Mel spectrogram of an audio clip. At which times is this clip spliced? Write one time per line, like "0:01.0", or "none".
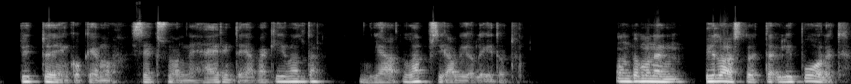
none

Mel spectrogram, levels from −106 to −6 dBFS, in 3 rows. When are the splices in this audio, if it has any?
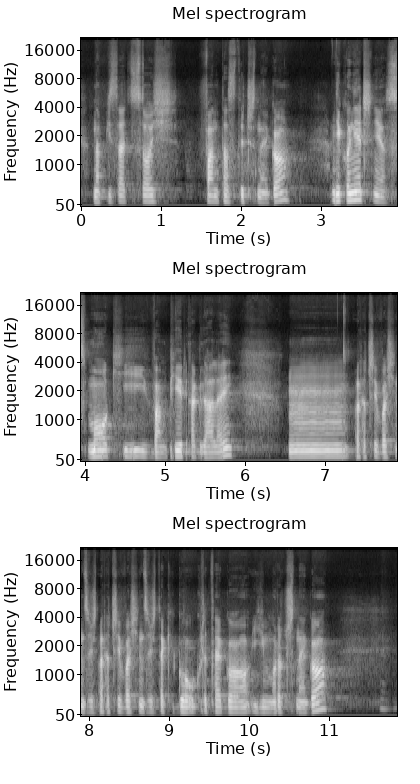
0:01.3
0:03.1
0:05.3
0:08.1

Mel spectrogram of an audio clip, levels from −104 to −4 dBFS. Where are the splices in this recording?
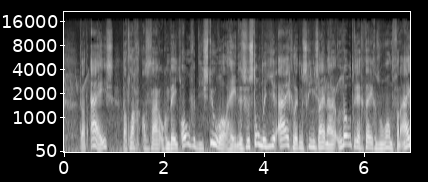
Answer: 0:02.3
0:04.7
0:05.1

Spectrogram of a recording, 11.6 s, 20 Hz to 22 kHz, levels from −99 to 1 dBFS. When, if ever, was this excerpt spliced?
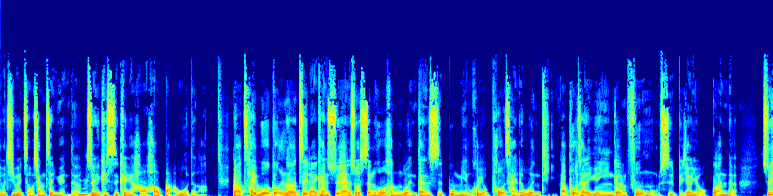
0:01.3
0:03.4

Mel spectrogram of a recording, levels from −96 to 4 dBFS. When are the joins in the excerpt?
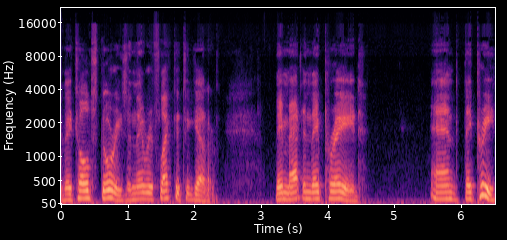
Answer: none

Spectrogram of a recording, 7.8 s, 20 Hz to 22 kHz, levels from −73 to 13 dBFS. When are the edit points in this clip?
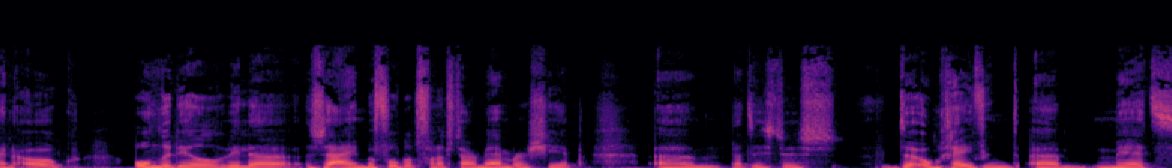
0:02.0
0:03.0
0:04.9
0:05.9
0:06.7

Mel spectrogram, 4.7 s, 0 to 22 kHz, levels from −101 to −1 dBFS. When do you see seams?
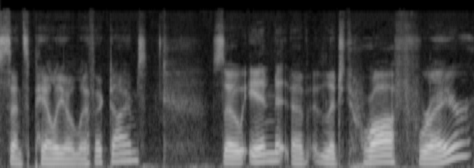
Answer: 0:02.9

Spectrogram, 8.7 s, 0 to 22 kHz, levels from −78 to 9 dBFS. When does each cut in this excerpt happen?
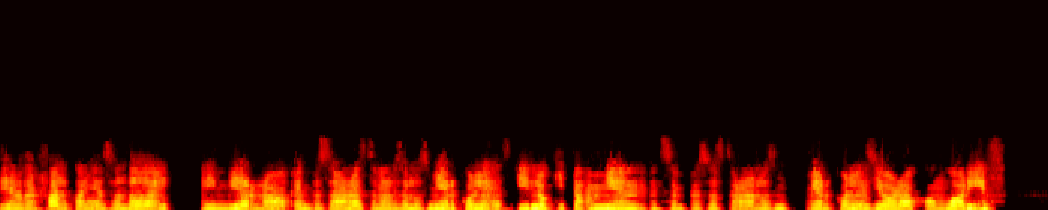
0:06.6

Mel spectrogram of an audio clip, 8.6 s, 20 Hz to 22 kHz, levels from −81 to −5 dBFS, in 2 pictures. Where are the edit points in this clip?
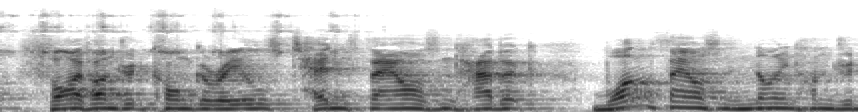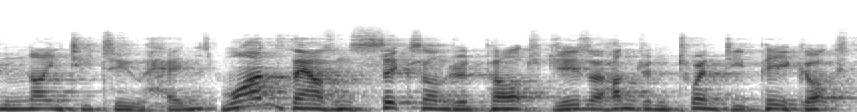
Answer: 0:05.4

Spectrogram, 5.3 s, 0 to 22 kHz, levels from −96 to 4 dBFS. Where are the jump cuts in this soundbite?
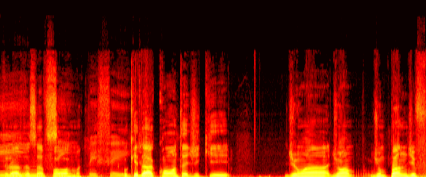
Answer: none

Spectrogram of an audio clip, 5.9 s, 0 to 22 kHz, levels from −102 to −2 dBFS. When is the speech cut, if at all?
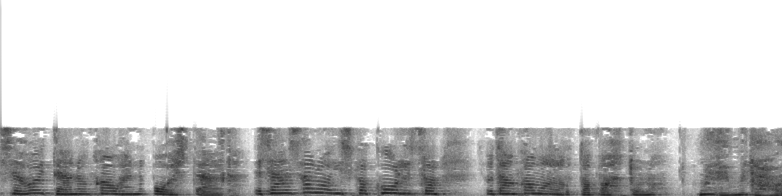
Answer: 0:01.0
0:01.8
0:03.2
0:04.2

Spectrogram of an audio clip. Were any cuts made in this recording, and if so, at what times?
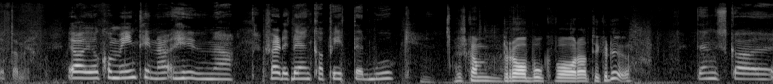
0:02.9

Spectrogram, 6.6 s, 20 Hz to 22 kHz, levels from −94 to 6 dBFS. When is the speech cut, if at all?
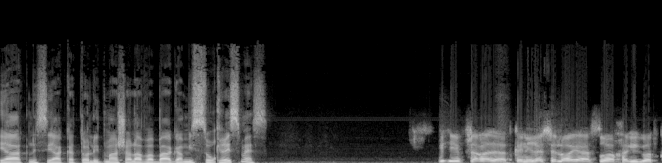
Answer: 0:01.0
0:02.1
0:04.4

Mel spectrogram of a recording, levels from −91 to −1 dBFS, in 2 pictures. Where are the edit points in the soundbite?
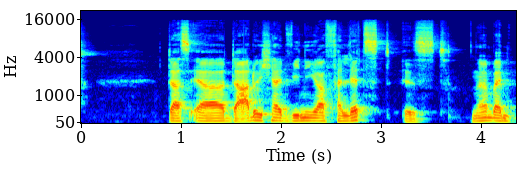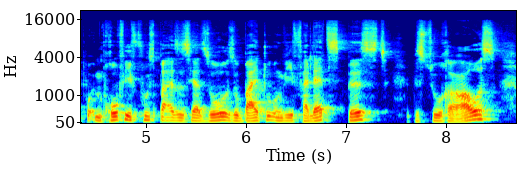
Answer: none

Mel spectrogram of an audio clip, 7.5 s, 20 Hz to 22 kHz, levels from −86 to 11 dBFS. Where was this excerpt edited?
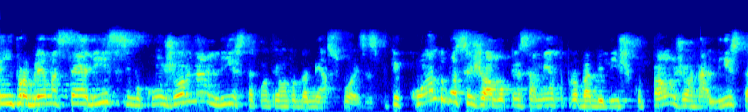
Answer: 0:02.7

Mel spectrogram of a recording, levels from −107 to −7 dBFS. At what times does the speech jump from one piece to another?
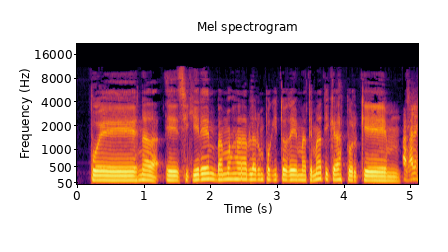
none

